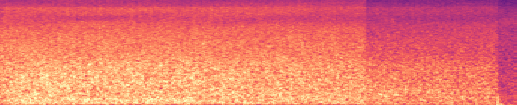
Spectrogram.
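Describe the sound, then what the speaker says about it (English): Pistyll Rhaeadr waterfall in Wales roars close by from the edge of its drop, a dense, steady full-spectrum rush of falling water with no pause. "we're at the edge of the waterfall. The drop of the waterfall is literally just here."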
